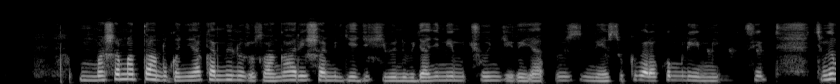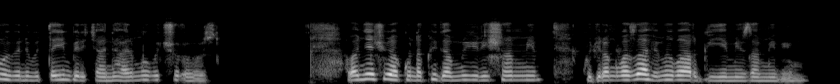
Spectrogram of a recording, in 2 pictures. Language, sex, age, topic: Kinyarwanda, female, 25-35, education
